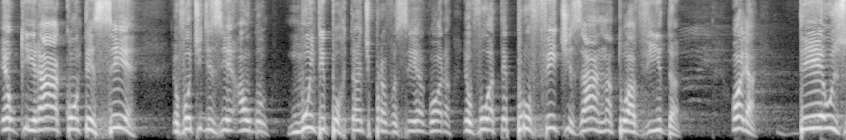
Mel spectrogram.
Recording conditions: large echoing room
